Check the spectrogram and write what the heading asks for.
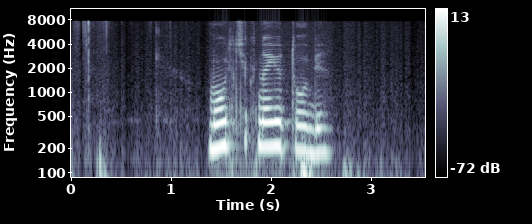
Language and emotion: Russian, neutral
